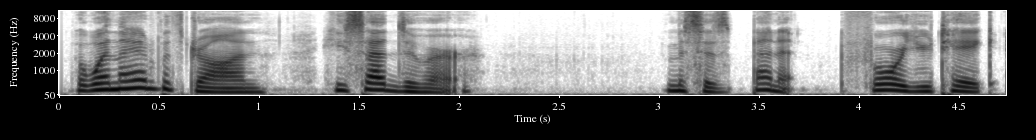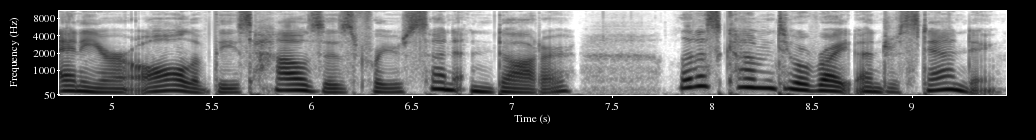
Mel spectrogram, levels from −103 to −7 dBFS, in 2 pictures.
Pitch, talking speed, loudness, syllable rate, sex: 200 Hz, 205 wpm, -19 LUFS, 5.9 syllables/s, female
